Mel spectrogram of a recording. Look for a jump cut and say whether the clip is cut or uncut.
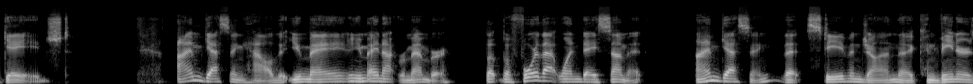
uncut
